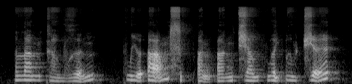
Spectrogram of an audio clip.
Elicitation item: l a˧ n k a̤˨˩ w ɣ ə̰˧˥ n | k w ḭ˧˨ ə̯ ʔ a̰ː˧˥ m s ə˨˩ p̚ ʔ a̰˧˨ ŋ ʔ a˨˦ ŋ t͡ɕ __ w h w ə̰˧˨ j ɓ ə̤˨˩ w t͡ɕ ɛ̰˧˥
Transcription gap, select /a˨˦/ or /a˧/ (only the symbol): a˧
